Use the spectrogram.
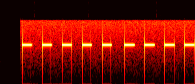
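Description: A space station emergency alarm for situations threatening the astronauts' survival sounds: nine short, steady, high-pitched electronic beeps in a fast, even rhythm, each with a sharp click at its onset, loud and alone with no talking.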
